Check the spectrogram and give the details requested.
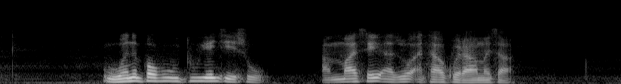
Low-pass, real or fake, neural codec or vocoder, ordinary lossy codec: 5.4 kHz; fake; codec, 16 kHz in and 24 kHz out, 0.9 kbps, LongCat-Audio-Codec, four codebook decoder; AAC, 32 kbps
